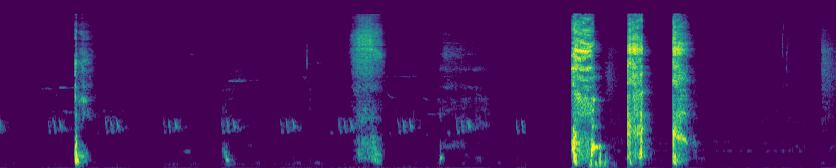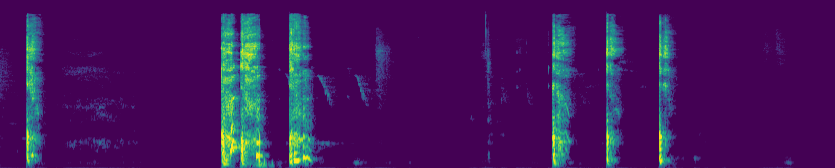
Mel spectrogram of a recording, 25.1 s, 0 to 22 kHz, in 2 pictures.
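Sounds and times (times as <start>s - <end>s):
person coughing: 1.1s - 1.4s, 8.6s - 10.4s, 15.9s - 17.3s.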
